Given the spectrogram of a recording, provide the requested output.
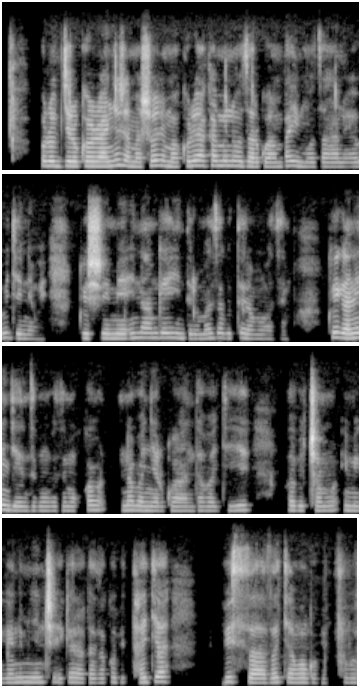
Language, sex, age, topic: Kinyarwanda, female, 18-24, education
